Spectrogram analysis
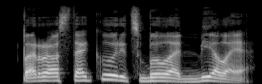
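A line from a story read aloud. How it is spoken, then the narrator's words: Mocking. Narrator (Russian): насмешливо сказал один из рыжиков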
